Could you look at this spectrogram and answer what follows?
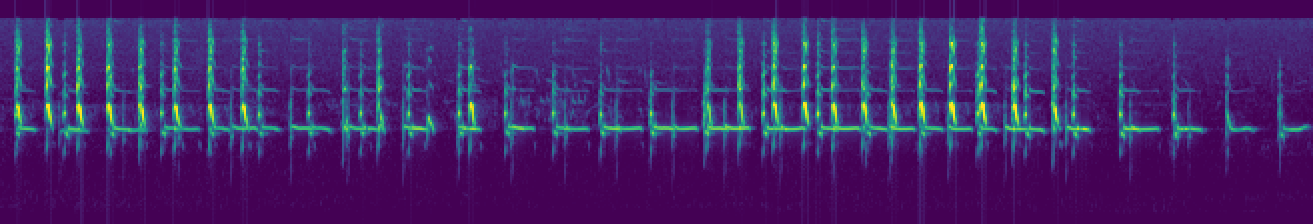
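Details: Clear, steady piping song of the common redshank, a long unbroken series of ringing whistled notes at an even pitch, about two per second, in quiet surroundings.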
